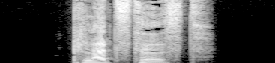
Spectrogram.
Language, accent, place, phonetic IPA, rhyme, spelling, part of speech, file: German, Germany, Berlin, [ˈplat͡stəst], -at͡stəst, platztest, verb, De-platztest.ogg
- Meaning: inflection of platzen: 1. second-person singular preterite 2. second-person singular subjunctive II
